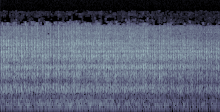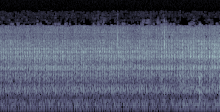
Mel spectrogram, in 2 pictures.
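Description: Mahindra Bolero SUV engine running steadily at low revs as the vehicle creeps slowly over a gravel bank.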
